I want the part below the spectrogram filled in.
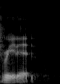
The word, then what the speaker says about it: Reddit: That you pronounced the show wrong. – Go ahead. – I thought that was funny. – What? Reddit? – Yeah. It's Reddit.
